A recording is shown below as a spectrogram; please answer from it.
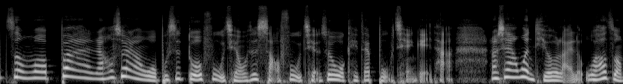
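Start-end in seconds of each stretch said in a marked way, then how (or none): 0.0-0.9 high flustered plea, thrown off balance; stuck on the shopping app, flustered high plea; panicked. Retold or imitated. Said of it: "然后我就是吓到语无伦次".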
